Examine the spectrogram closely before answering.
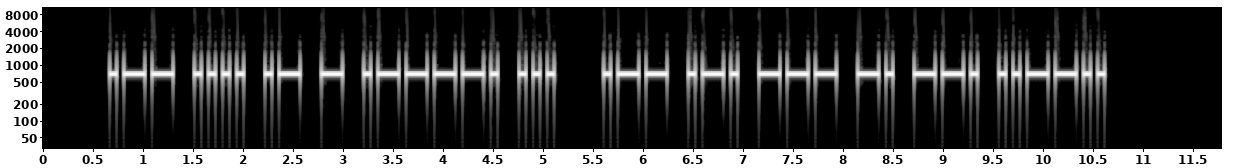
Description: Morse code, heard as a keyed tone, about 17 wpm, 700 Hz. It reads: WHAT'S WRONG?
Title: A Sound Of Thunder 17wpm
